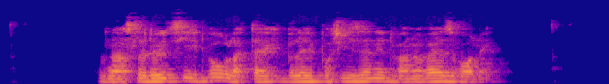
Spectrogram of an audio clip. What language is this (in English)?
Czech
